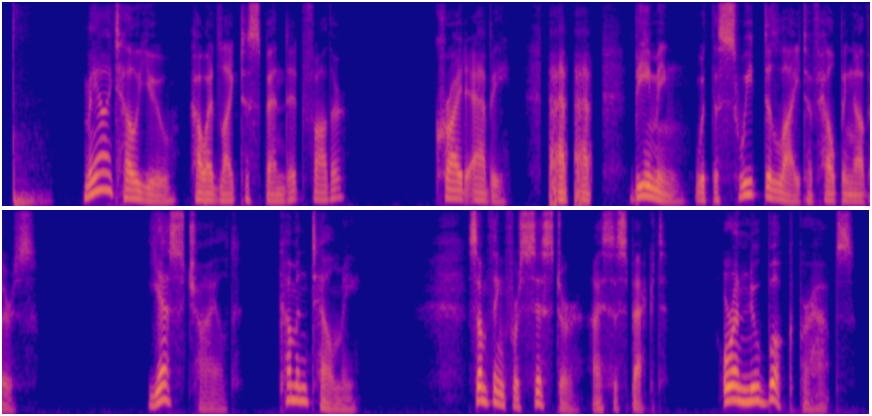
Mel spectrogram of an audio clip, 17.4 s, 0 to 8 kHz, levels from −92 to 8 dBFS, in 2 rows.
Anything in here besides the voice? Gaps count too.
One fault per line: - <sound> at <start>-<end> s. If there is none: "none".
- thud at 0.1-0.5 s
- laugh at 5.5-5.9 s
